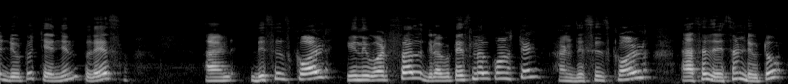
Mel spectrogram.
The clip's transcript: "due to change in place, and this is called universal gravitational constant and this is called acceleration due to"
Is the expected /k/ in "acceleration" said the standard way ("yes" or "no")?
no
